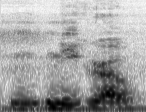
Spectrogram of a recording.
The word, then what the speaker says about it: negro: But no, the Spanish word negro, which you would pronounce it negro, but it just means black, like the color black, like your glasses.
